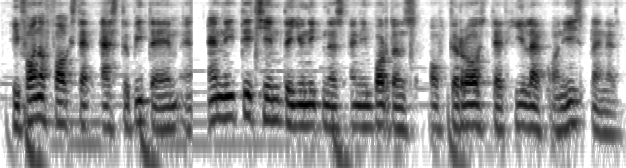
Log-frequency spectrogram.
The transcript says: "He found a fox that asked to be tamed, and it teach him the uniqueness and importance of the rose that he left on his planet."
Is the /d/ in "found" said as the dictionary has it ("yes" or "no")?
no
